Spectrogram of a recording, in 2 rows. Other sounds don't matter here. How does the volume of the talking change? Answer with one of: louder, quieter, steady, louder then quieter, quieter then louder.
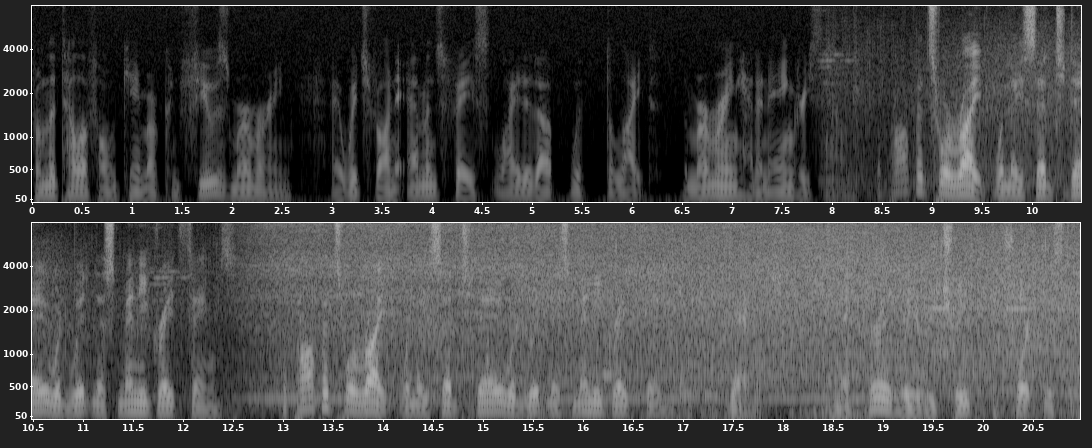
louder.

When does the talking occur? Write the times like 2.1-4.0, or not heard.
0.0-20.9.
